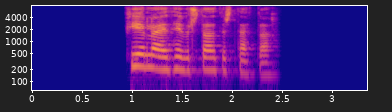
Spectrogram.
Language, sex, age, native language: Icelandic, female, 20-29, Icelandic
